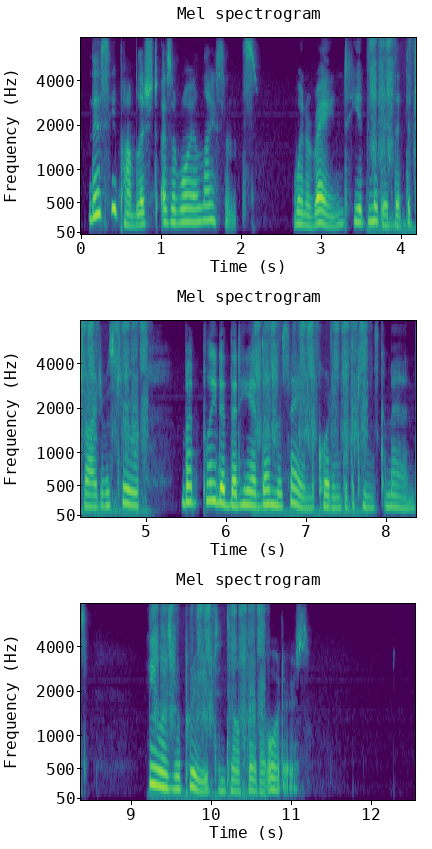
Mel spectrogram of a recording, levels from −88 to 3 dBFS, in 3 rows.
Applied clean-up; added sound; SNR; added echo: none; Writing; 13 dB; none.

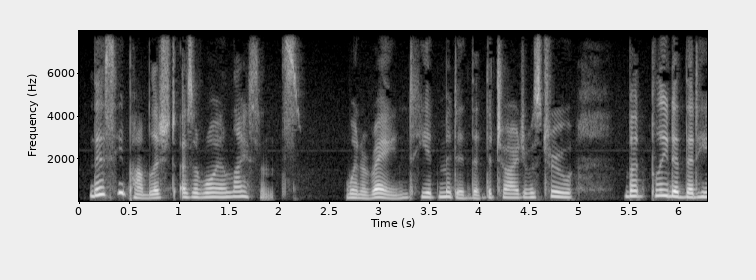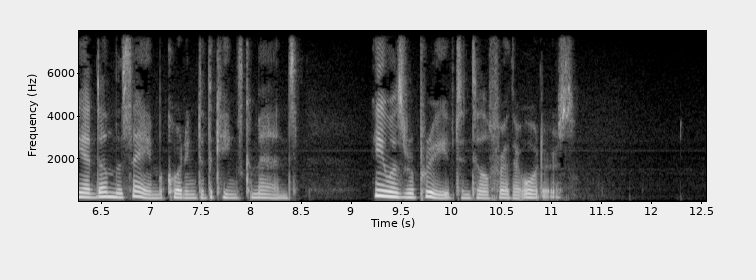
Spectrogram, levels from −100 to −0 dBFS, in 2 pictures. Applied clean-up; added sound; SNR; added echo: none; none; none; none.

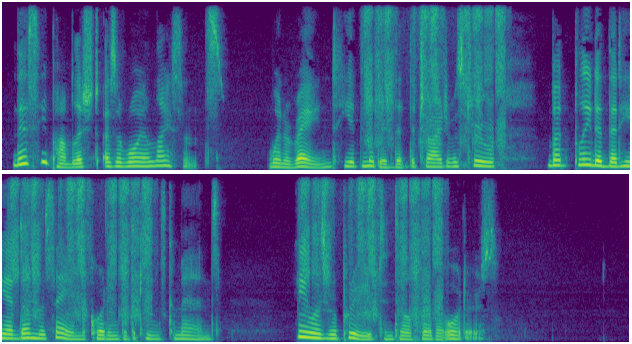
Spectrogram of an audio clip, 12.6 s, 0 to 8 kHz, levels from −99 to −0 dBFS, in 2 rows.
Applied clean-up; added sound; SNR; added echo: neural mask model Resemble Enhance denoiser.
